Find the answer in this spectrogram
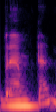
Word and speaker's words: Brampton: taking care of ISKCON Brampton, and like ISKCON Brampton is that's correct pronunciation, Mataji, Brampton, or should we say something else?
